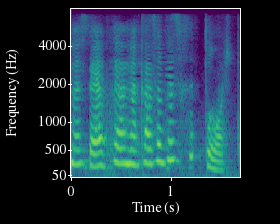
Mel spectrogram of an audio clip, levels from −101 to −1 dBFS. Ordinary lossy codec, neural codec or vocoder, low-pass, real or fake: AAC, 32 kbps; codec, 16 kHz, 1 kbps, FreqCodec, smaller model; 7.2 kHz; fake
